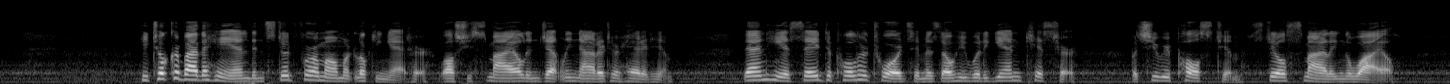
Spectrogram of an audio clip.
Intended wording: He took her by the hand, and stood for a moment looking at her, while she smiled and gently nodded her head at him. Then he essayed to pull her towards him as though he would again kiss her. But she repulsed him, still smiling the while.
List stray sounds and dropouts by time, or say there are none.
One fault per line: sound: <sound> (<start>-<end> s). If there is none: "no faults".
no faults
